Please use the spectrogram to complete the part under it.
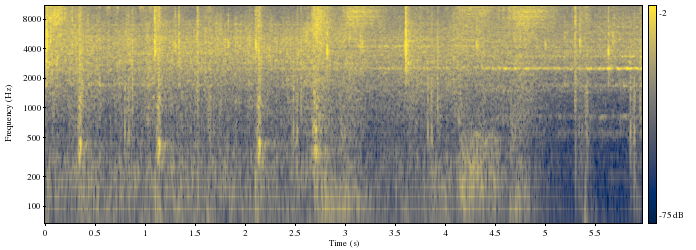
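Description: A blade slashes with sharp swishing hits.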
